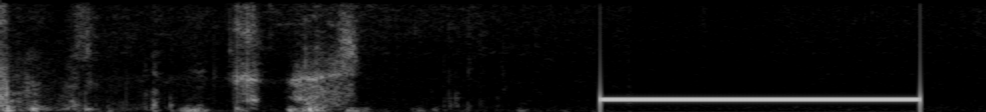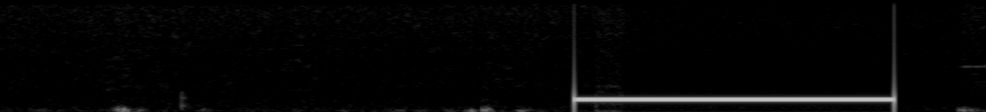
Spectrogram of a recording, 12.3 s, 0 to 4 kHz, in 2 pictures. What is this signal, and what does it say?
Ringback tone (North America), 440 + 480 Hz.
